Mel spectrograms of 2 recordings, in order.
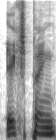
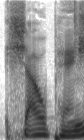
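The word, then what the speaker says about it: XPeng: Jeg har den her X-Peng, kalder jeg den. Du kalder den Xiao Peng. – Det hedder Xiao Peng. – Xiao Peng. – Fordi X udtales Xiao.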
